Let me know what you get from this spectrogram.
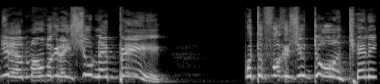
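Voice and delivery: high, frantic retold yell at the driver; screaming at Kenny in a panic; high panicked shout during the shooting.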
